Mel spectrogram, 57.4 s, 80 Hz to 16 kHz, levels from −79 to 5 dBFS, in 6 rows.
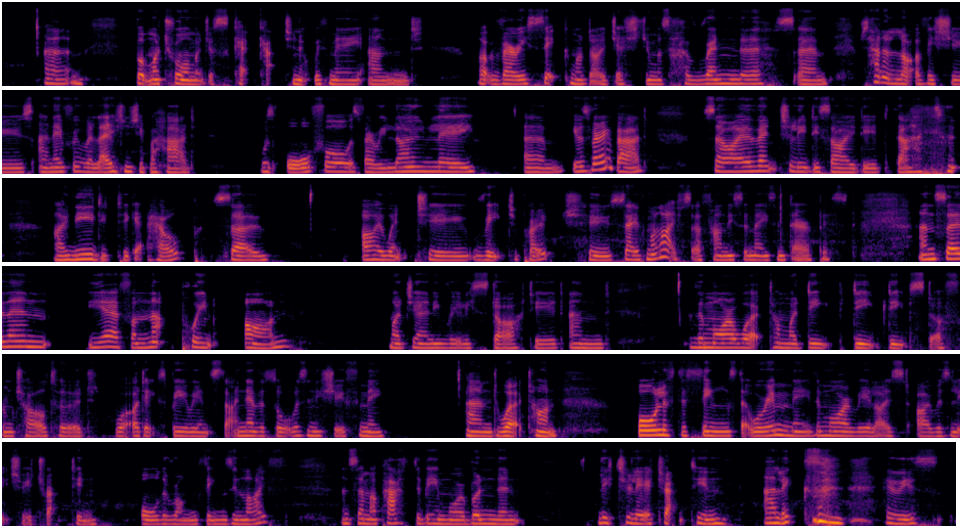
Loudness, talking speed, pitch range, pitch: -28 LUFS, 150 wpm, 175-195 Hz, 180 Hz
